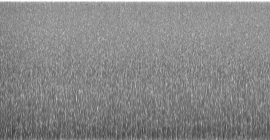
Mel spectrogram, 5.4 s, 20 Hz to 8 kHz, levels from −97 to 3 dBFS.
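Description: Automatic gain falling, from 0.05 to 1.01 s: the gain control judges the input too loud or its background noise too strong and eases its gain down by about 5 dB over that second, so the voice and its background sink together. The call path's G.722 coding leaves nothing above 8 kHz.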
